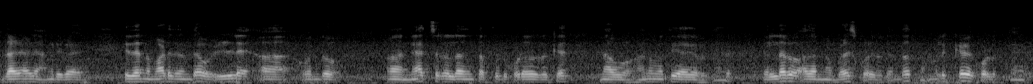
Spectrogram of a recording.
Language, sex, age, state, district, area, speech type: Kannada, male, 45-60, Karnataka, Bellary, rural, spontaneous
